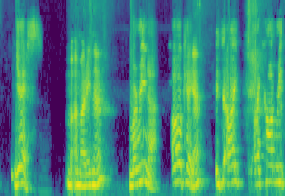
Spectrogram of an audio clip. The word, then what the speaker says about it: Marina: I don't have to say it right yes Marina marina okay I can't read that alphabet very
